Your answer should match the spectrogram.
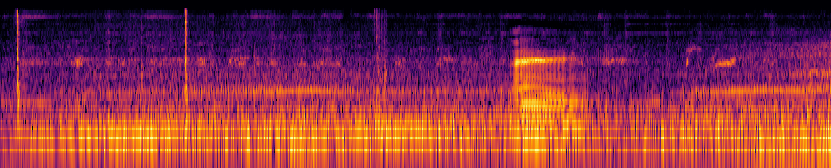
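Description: Steady road and engine noise inside a moving car. Two sharp clicks come in the first two seconds, and a brief voice sound about five seconds in.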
